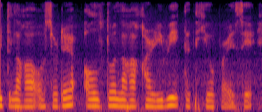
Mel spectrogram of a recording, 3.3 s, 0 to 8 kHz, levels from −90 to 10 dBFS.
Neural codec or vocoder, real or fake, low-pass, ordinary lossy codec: none; real; 7.2 kHz; none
